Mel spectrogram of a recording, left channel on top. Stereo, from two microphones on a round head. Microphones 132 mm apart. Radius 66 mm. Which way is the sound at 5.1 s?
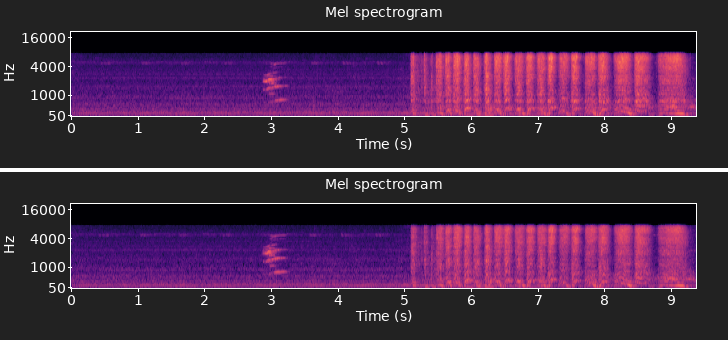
40° left (ahead or behind).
